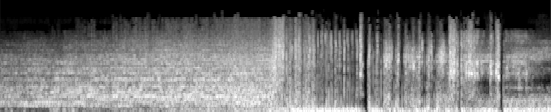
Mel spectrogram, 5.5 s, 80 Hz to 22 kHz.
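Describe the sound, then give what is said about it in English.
A train roars past with steady, heavy rumbling, then a sudden flurry of sharp scraping and banging impacts as a police officer standing at the railroad tracks is sideswiped by the passing cars, recorded on his body camera. “a police officer's 3D body cam filmed him getting sideswiped by a train.”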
